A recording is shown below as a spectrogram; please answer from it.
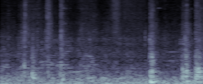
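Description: Steady hum of an airliner cabin during boarding, with a few sharp knocks and bumps, the loudest about one and a half seconds in, as a hard-shell suitcase is carried down the aisle.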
